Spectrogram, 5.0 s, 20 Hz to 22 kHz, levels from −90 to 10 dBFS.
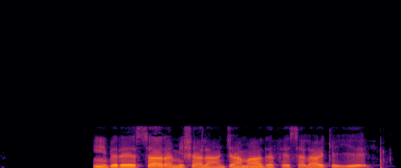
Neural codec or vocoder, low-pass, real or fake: none; 5.4 kHz; real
